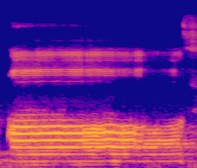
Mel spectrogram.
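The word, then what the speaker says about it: قاف: Ain, sin, qaf. Pastikan bunyi fa dekat hujung sebab ejaan qaf alif fa.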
